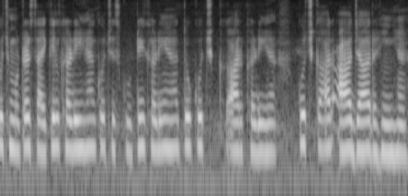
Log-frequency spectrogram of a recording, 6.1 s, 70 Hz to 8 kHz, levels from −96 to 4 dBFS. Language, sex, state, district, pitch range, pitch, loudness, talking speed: Hindi, female, Bihar, Jahanabad, 210-230 Hz, 220 Hz, -20 LUFS, 185 wpm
